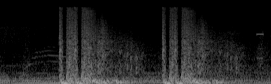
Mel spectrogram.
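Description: Gunfire in S.T.A.L.K.E.R.: Shadow of Chernobyl: two sharp bursts of loud shots, each a quick cluster of cracks, about a second apart over a steady ambient background.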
